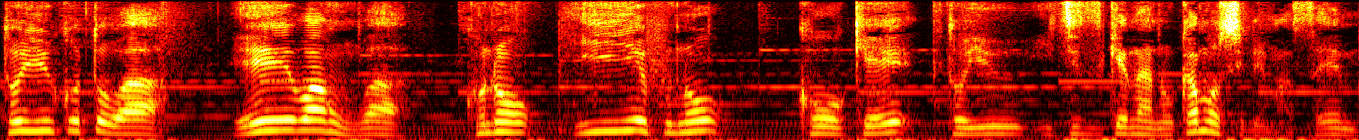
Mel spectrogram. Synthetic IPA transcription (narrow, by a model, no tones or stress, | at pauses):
t̪o̞jɯ̟ːko̞t̪o̞βa | e̞ːβãɰ̃βa | ko̞no̞iːe̞ɸɯ̟no̞ | kʰo̞ːke̞ːt̪o̞jɯ̟ːit͡ɕizɨke̞nano̞kamo̞ɕiɾe̞masẽ̞ɴ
